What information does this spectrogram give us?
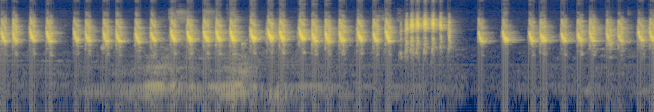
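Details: Morning calling from a loud male yellow-vented bulbul, steady fast series of scratchy 'cuk' notes, one higher rattling burst near the end, a low hum in the background early on.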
